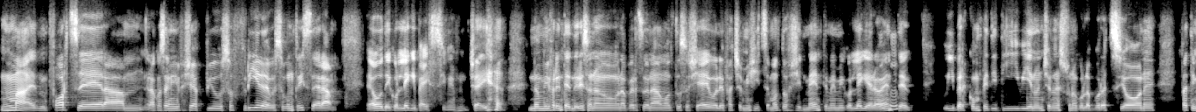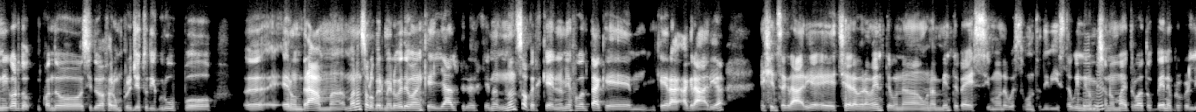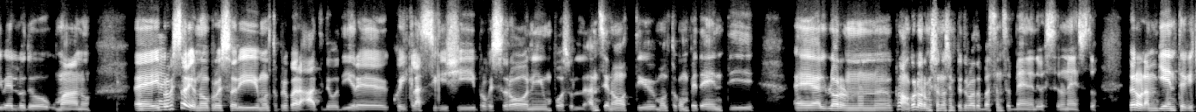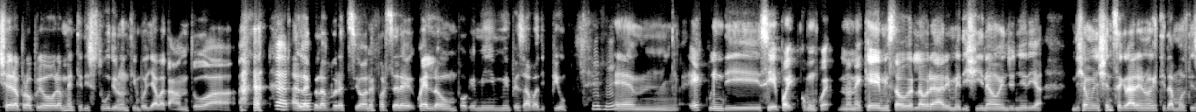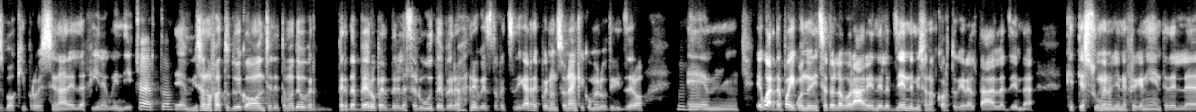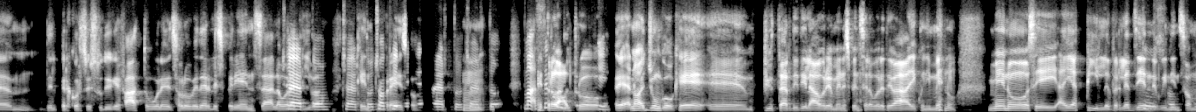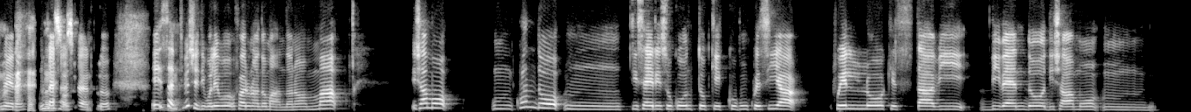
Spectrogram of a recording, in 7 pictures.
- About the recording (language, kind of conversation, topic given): Italian, podcast, Raccontami di un fallimento che ti ha insegnato qualcosa di importante?
- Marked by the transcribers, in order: "cioè" said as "ceh"; chuckle; "proprio" said as "propo"; "classici" said as "classichici"; chuckle; tapping; laughing while speaking: "avere"; "esperienza" said as "espenzia"; laughing while speaking: "meno"; in English: "appeal"; chuckle; lip smack; other background noise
